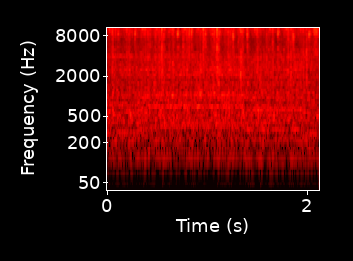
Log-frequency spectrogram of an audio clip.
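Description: Electric sewing machine running steadily, its needle stitching a scant seam through a pieced quilt block.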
